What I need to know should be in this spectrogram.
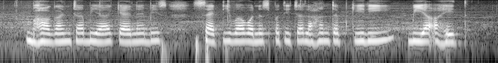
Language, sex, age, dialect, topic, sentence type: Marathi, female, 31-35, Northern Konkan, agriculture, statement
